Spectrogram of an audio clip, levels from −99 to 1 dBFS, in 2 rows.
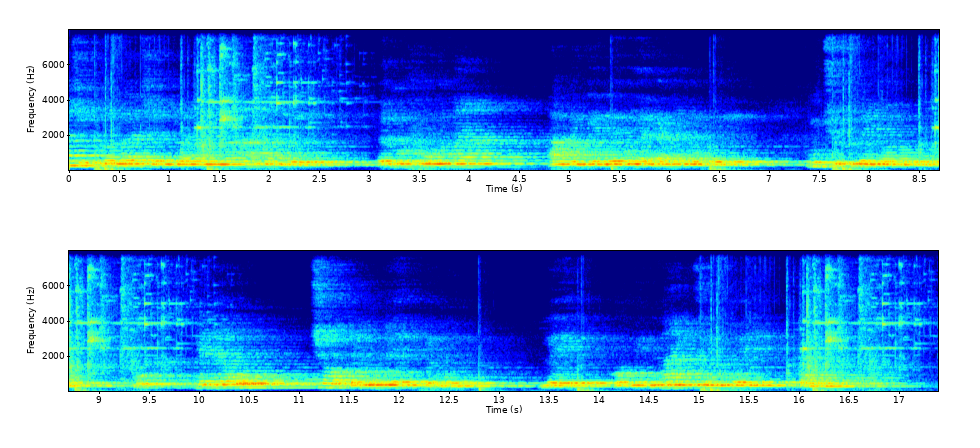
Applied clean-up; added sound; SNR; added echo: none; Shatter; 19 dB; reverberation time 2.2 s.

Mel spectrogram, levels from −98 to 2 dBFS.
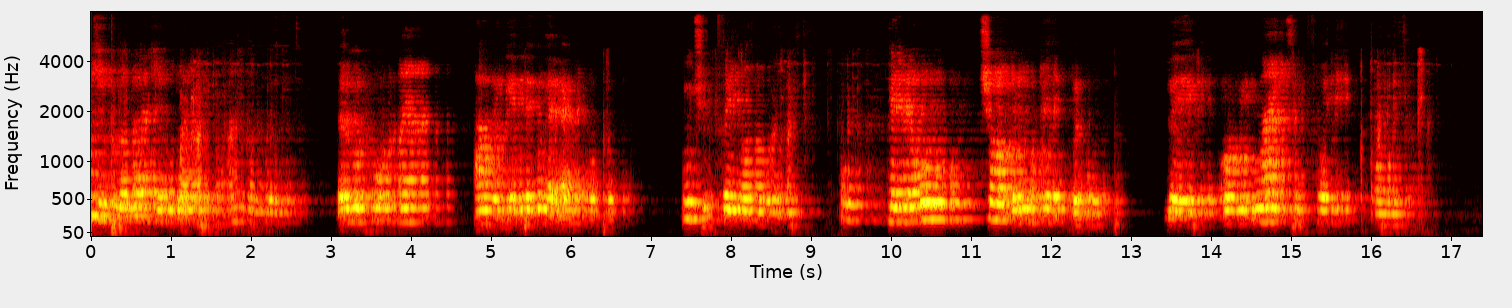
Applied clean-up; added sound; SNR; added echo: neural mask model DeepFilterNet 3.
